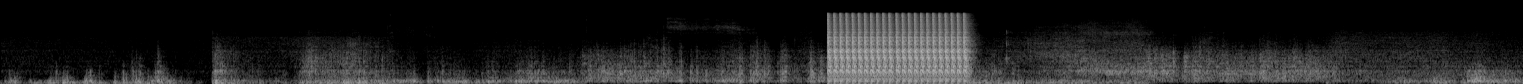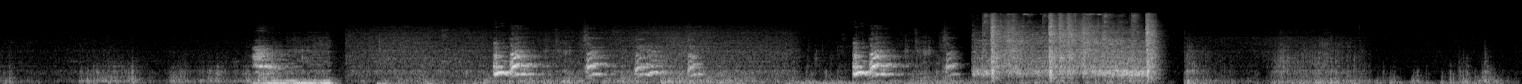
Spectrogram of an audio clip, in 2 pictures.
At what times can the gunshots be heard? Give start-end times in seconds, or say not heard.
8.2-9.8, 24.9-26.8.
